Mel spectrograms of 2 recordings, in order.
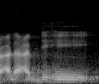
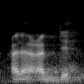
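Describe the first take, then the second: First: "عبده" ending in a full vowel, ʕabdihi; wrong voweled stop. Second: "عبده" closed on a still h, ʕabdih, lower; correct pausal stop. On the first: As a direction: let "عبده" run out into -hi at the stop. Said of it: "خطأ". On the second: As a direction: stop "عبده" on the h with no vowel after it. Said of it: "هكذا". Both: Shown as a demonstration.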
